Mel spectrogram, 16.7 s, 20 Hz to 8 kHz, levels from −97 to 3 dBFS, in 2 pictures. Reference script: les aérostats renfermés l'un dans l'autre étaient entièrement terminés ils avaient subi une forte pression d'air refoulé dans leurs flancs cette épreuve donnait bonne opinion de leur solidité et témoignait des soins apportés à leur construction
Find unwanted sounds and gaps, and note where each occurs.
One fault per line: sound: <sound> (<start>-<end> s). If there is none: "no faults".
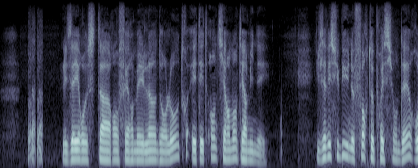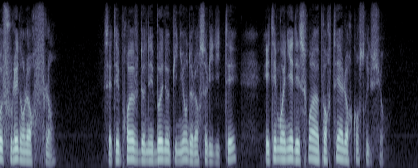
sound: laugh (0.6-0.9 s)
